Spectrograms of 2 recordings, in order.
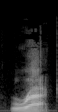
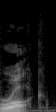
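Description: First: The vowel is flat and fronted. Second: The vowel is open and back. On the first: "the flat, fronted vowel of the second syllable" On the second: "instead of rock"

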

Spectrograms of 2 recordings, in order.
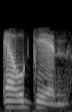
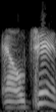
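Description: First: The g is hard, as in 'go'. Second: The g is soft, as in 'gin'. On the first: This is how it is said in Britain. "In the U.K., it is definitely Elgin, a hard G" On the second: This is how it is said in the United States. "here in the U.S., we like soft Gs, and you usually do hear Elgin"

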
